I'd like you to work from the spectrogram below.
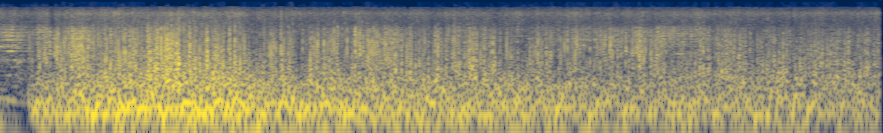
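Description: A Cold War nuclear bomb test explosion: a sudden onset of a massive, sustained low roar that rumbles steadily and fades only slightly over several seconds, heavy and distant-sounding like a blast wave with wind.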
